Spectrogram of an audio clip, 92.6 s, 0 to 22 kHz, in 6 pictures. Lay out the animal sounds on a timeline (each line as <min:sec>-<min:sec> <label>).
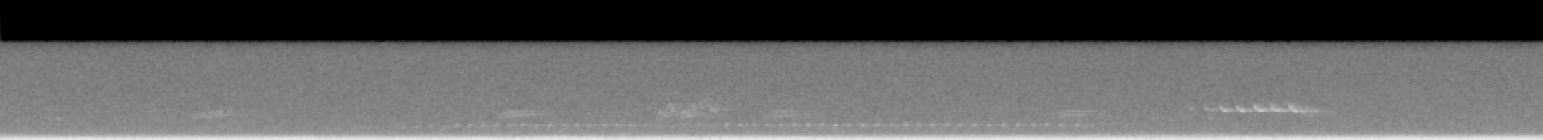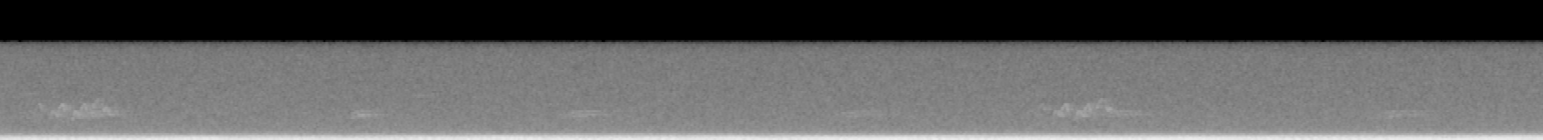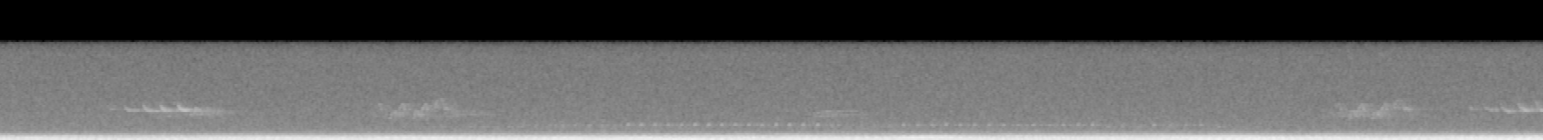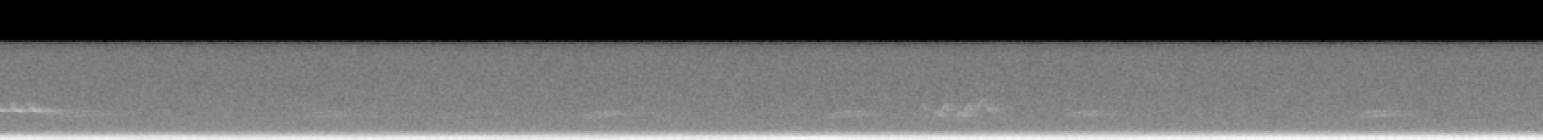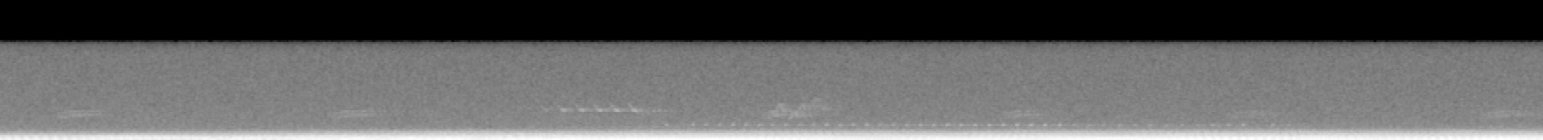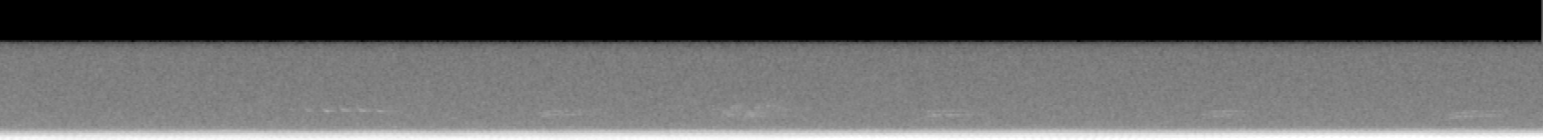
0:01.7-0:02.4 Hermit Thrush (Catharus guttatus)
0:03.8-0:11.0 Northern Flicker (Colaptes auratus)
0:04.9-0:05.5 Hermit Thrush (Catharus guttatus)
0:06.5-0:07.3 Magnolia Warbler (Setophaga magnolia)
0:07.6-0:08.1 Hermit Thrush (Catharus guttatus)
0:10.5-0:11.0 Hermit Thrush (Catharus guttatus)
0:11.7-0:13.2 Yellow-rumped Warbler (Setophaga coronata)
0:15.8-0:16.7 Magnolia Warbler (Setophaga magnolia)
0:18.8-0:19.3 Hermit Thrush (Catharus guttatus)
0:21.0-0:21.5 Hermit Thrush (Catharus guttatus)
0:23.7-0:24.2 Hermit Thrush (Catharus guttatus)
0:25.8-0:26.7 Magnolia Warbler (Setophaga magnolia)
0:26.4-0:26.9 Hermit Thrush (Catharus guttatus)
0:29.2-0:29.6 Hermit Thrush (Catharus guttatus)
0:31.8-0:33.0 Yellow-rumped Warbler (Setophaga coronata)
0:32.7-0:33.4 Hermit Thrush (Catharus guttatus)
0:34.6-0:35.4 Magnolia Warbler (Setophaga magnolia)
0:35.2-0:35.7 Hermit Thrush (Catharus guttatus)
0:36.0-0:43.0 Northern Flicker (Colaptes auratus)
0:38.8-0:39.5 Hermit Thrush (Catharus guttatus)
0:44.1-0:45.0 Magnolia Warbler (Setophaga magnolia)
0:45.4-0:46.8 Yellow-rumped Warbler (Setophaga coronata)
0:46.7-0:47.3 Hermit Thrush (Catharus guttatus)
0:49.2-0:49.8 Hermit Thrush (Catharus guttatus)
0:52.0-0:52.6 Hermit Thrush (Catharus guttatus)
0:54.5-0:55.0 Hermit Thrush (Catharus guttatus)
0:55.3-0:56.4 Magnolia Warbler (Setophaga magnolia)
0:56.9-0:57.4 Hermit Thrush (Catharus guttatus)
0:59.7-1:00.4 Hermit Thrush (Catharus guttatus)
1:02.2-1:02.9 Hermit Thrush (Catharus guttatus)
1:05.0-1:05.5 Hermit Thrush (Catharus guttatus)
1:06.9-1:08.3 Yellow-rumped Warbler (Setophaga coronata)
1:08.1-1:08.7 Hermit Thrush (Catharus guttatus)
1:08.2-1:14.6 Northern Flicker (Colaptes auratus)
1:09.3-1:10.1 Magnolia Warbler (Setophaga magnolia)
1:11.8-1:12.2 Hermit Thrush (Catharus guttatus)
1:13.8-1:14.5 Hermit Thrush (Catharus guttatus)
1:16.6-1:17.0 Hermit Thrush (Catharus guttatus)
1:19.9-1:21.3 Yellow-rumped Warbler (Setophaga coronata)
1:22.5-1:23.0 Hermit Thrush (Catharus guttatus)
1:24.2-1:25.2 Magnolia Warbler (Setophaga magnolia)
1:26.4-1:26.9 Hermit Thrush (Catharus guttatus)
1:29.1-1:29.7 Hermit Thrush (Catharus guttatus)
1:31.5-1:32.2 Hermit Thrush (Catharus guttatus)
